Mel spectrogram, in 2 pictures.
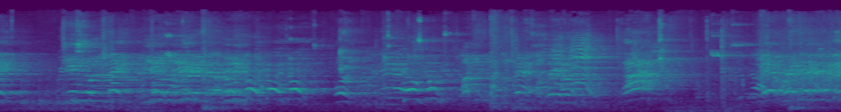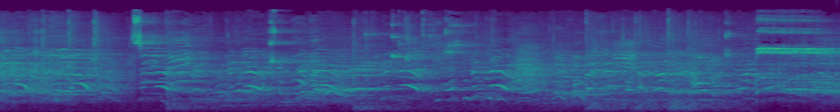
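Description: Sneakers squeak sharply on a hard court in an echoing gym.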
